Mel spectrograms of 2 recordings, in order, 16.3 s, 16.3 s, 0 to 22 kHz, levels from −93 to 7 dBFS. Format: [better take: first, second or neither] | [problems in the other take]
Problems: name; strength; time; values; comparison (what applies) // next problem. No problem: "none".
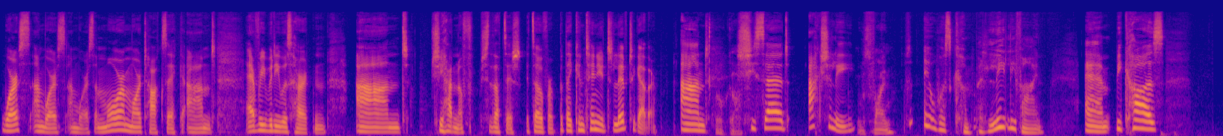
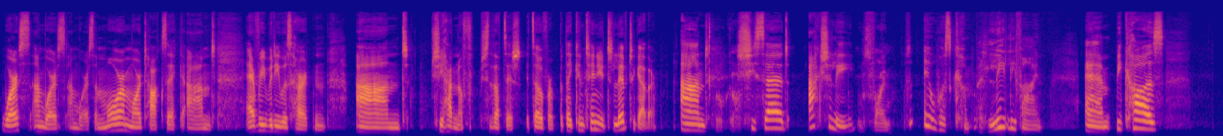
first | thin; somewhat; fading below 300 Hz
